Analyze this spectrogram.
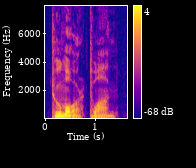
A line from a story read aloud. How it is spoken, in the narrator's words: said very softly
